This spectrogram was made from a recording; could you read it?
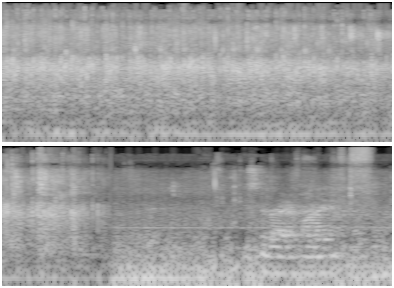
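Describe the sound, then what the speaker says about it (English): An audience at a university conference on STEM claps in a dense, loud wash of applause for a few seconds before the sound shifts abruptly to a different, noisier setting with speech. "please give him a big round of applause"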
